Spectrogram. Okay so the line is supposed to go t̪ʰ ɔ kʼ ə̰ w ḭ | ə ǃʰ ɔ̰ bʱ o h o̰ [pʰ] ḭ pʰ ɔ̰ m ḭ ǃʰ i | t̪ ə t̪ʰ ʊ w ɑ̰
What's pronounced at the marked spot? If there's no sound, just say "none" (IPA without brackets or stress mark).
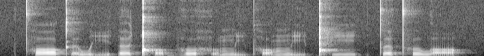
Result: m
